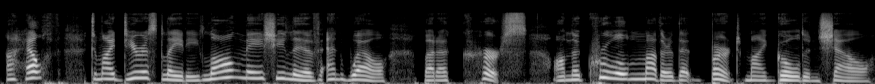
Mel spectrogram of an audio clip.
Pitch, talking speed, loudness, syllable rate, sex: 215 Hz, 165 wpm, -18 LUFS, 4.0 syllables/s, female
